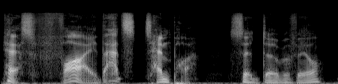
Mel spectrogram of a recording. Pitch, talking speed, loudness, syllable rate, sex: 95 Hz, 90 wpm, -21 LUFS, 4.4 syllables/s, male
